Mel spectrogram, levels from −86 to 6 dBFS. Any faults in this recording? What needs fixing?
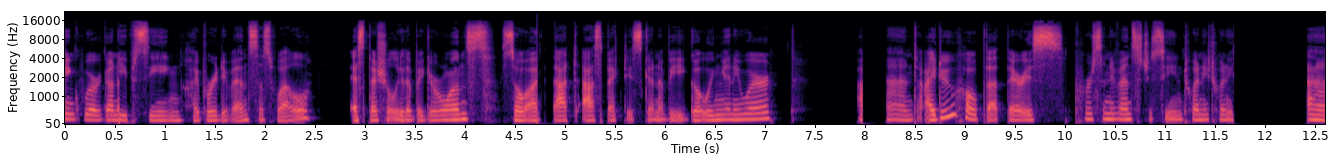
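Five short glitches from damaged data in a compressed stream, at 0.54 s (just before "seeing hybrid events as"), 4.72 s (before "that aspect is gonna"), 7.97 s, 10.1 s (after "hope that there is") and 11.68 s. Each time corrupted bytes throw the decoder off, it loses frame sync and skips ahead to the next header. To prevent it, re-fetch the file from a clean source and checksum transfers.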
